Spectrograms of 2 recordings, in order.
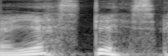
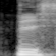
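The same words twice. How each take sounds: First: "dis" with d, higher; "dis" again, cheerful; imitating the boy. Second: Teacher correcting "this". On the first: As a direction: still says "dis". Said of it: "He'd go". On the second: Shown as a demonstration. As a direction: patiently model "this". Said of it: "And I'd go".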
